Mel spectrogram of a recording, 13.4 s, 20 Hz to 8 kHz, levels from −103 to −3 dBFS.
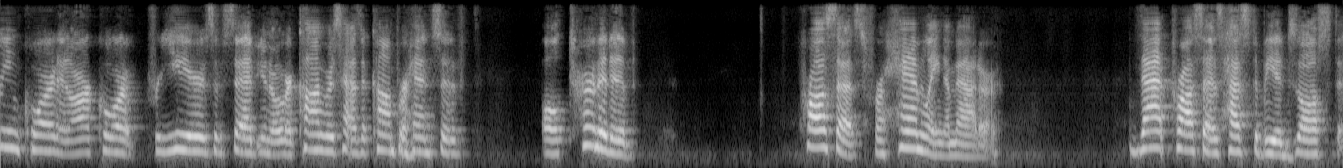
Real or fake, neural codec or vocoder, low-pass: fake; codec, 16 kHz, 1.1 kbps, Voila-Tokenizer; 7.2 kHz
